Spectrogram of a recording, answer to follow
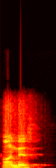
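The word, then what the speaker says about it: honest: है ऑनेस्ट क्या है ऑनेस्ट इसका उच्चारण यह भले ही स्टार्ट होता है किससे कंसोनेंट लेटर से लेकिन इसका जो उच्चारण है होता है वोल साउंड से इसलिए इसके पहले आर्टिकल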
